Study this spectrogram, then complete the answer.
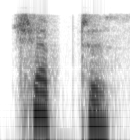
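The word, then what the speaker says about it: coeptis: That's pronounced cheptus.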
